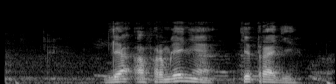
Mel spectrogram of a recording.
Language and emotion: Russian, neutral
